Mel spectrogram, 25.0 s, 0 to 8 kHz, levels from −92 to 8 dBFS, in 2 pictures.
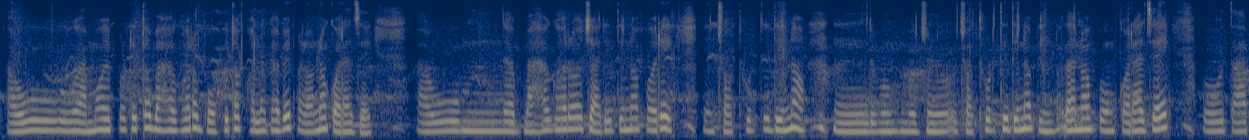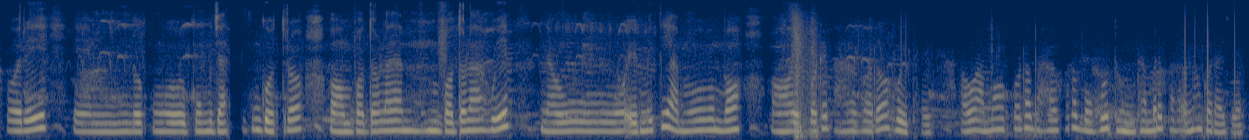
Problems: none marked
